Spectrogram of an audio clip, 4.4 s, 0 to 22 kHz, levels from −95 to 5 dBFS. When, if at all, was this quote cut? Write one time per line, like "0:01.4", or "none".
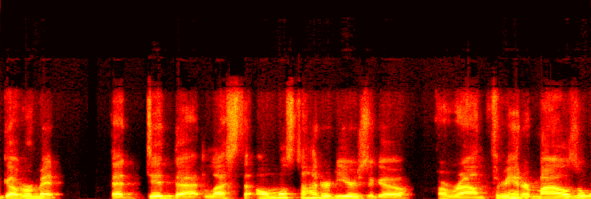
0:03.2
